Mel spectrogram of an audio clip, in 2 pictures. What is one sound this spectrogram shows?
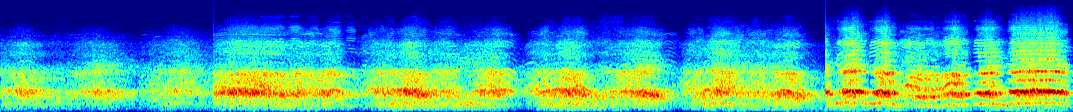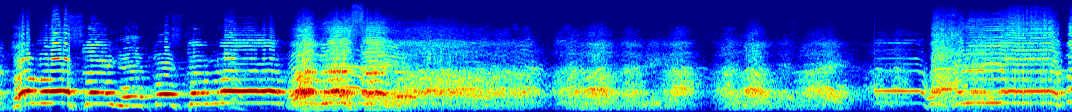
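A large crowd of men chants loudly in rhythm outdoors.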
